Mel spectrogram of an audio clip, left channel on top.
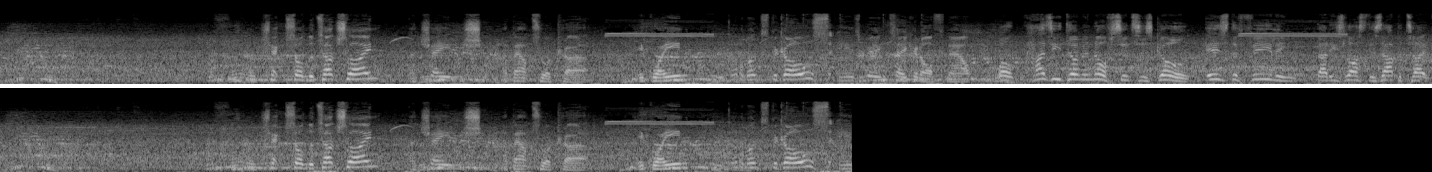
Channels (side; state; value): right; drops out; at 8.6 s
